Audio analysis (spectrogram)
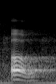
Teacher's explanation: इसकी स्थिति जो है वो उदासीन रहती है। अ जब हम बोलते हैं तो हमारे जो ओष्ठ है वो किसी भी आकृति का रूप नहीं लेते, ना वो वृत्ताकार दिखाई देते हैं, ना वो खुले हुए दिखाई देते हैं। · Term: उदासीन स्वर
